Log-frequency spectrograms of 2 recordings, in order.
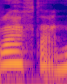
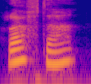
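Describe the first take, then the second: First: Subdued statement, closing fall on «رفتن.»; falling answer. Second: Softly asked «رفتن؟», tentative rise; hushed, gentle question on «رفتن؟»; quiet question. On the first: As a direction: softly confirm «رفتن.», pitch dropping at the end. Answer to the quiet question. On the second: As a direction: ask «رفتن؟» in a soft voice. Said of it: "با صدای آرومی گفت". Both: A narrator's reading.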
